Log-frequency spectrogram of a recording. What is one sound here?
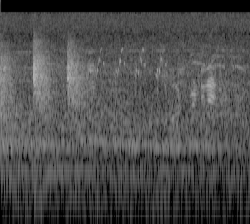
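A cricket bat knocks a ball once.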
